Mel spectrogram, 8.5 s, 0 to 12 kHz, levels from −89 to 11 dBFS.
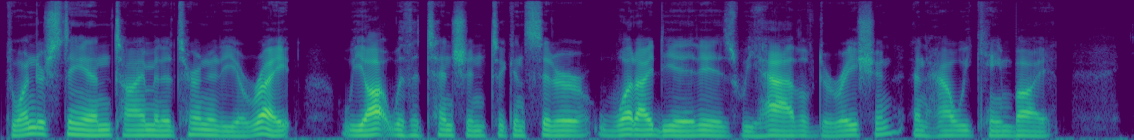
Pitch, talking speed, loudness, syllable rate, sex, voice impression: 120 Hz, 185 wpm, -21 LUFS, 5.2 syllables/s, male, masculine, adult-like, slightly tensed, slightly powerful, clear, fluent, slightly raspy, cool, intellectual, calm, wild, lively, slightly sharp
